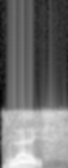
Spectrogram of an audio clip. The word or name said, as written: Guelf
